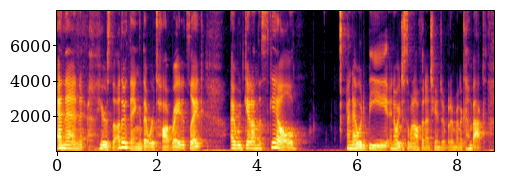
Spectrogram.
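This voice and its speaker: Audible room echo surrounds a woman with a fairly low pitch. Her intonation is fairly even. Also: fairly quick pace. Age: 30s. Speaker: podcast host, body image and nutrition coach. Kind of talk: solo personal monologue. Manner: casual, filler-heavy.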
